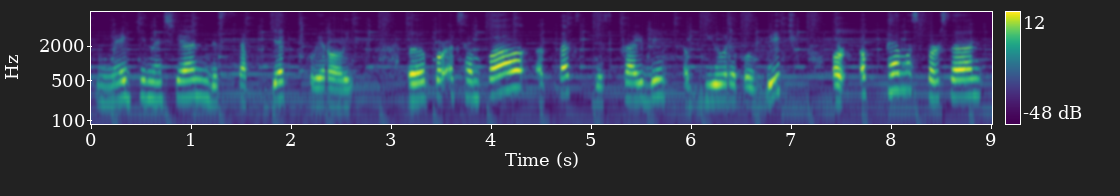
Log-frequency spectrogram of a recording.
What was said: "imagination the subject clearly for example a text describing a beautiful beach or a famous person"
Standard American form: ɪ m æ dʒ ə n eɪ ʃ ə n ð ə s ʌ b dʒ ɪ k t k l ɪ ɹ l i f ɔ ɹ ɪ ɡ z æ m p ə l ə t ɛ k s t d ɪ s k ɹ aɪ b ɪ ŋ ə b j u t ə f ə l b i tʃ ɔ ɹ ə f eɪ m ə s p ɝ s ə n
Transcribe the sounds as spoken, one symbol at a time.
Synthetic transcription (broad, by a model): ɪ m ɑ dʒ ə n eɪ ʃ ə n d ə s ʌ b dʒ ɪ k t k l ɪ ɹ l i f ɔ ɹ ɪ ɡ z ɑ m p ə l ə t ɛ k s d ɪ s k ɹ aɪ b ɪ ŋ ə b j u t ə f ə l b i tʃ ɔ ɹ ə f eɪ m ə s p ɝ s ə n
